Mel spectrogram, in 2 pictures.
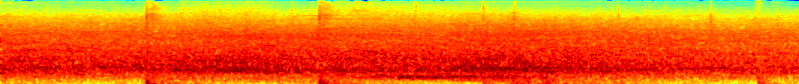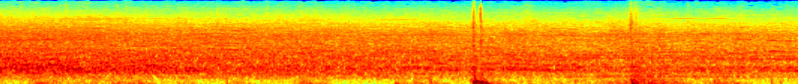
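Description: Heavy thuds of bodies hitting the floor ring out.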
